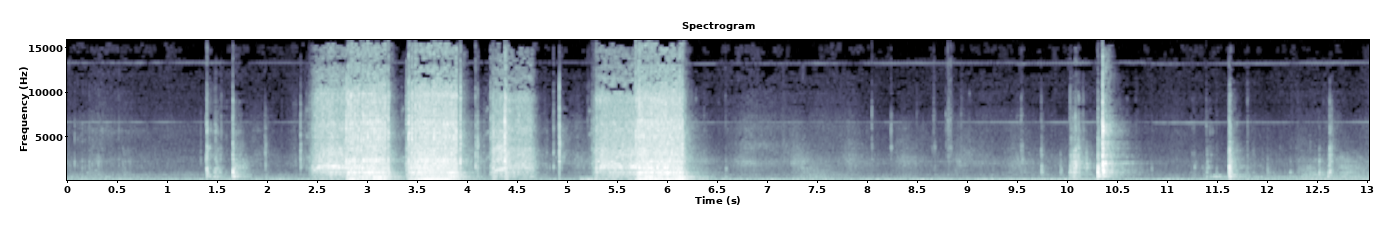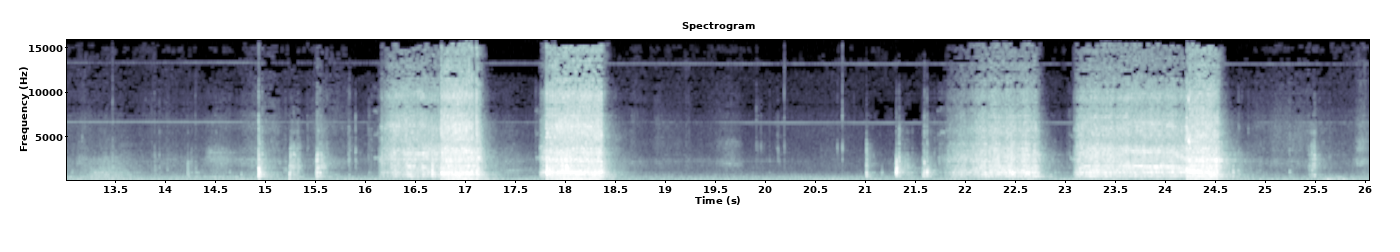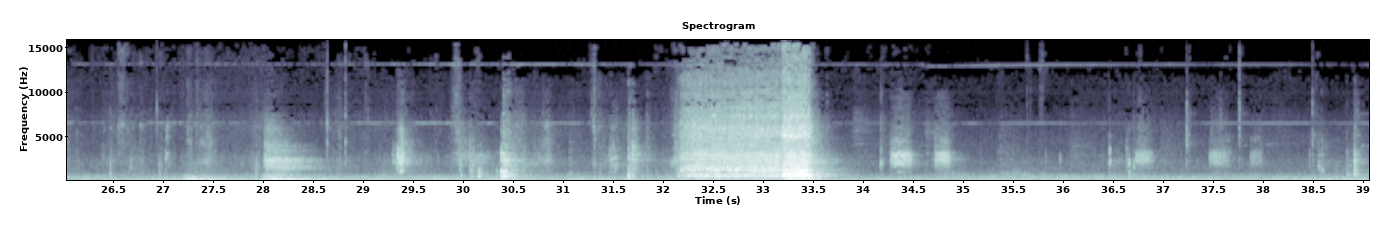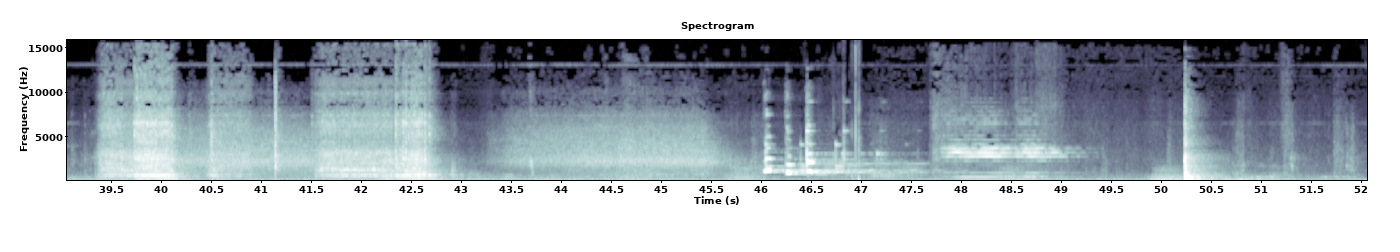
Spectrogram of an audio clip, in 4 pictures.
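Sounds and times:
cordless drill spinning: 2.4 - 6.3.

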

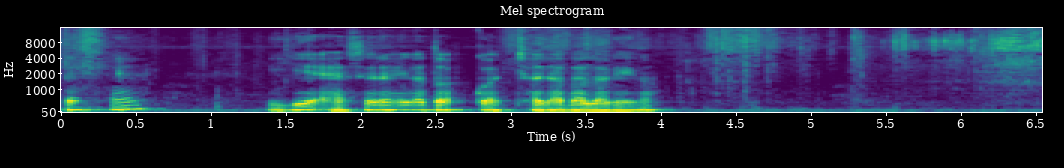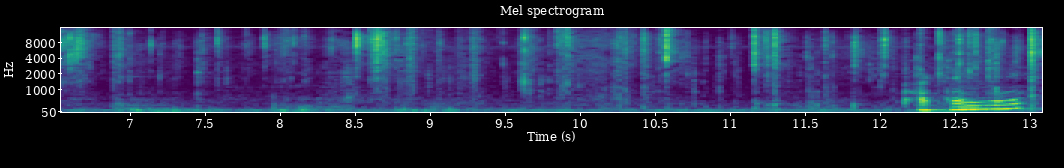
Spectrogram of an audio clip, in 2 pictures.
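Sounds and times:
plastic and paper crinkling: 2.9 - 13.0.

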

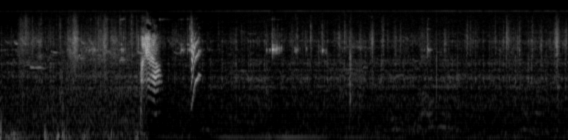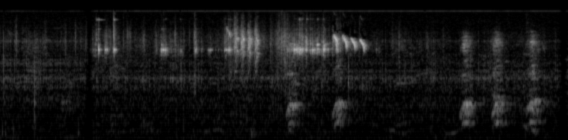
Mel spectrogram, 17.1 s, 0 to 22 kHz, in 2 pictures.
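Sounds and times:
high rapid chirping: 10.9 - 14.2.

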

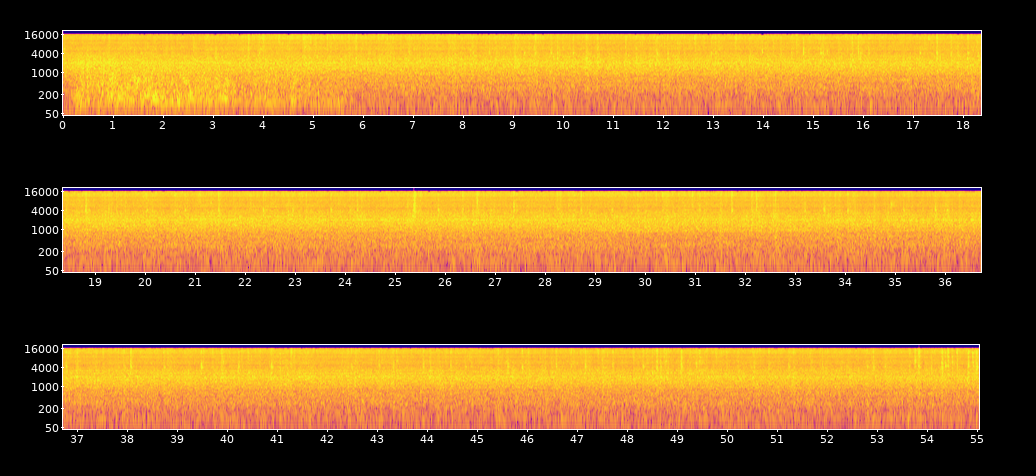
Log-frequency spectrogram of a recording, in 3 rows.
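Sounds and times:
low thunder rumble: 0.0 - 6.7
steady rain hiss: 0.0 - 55.0.

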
